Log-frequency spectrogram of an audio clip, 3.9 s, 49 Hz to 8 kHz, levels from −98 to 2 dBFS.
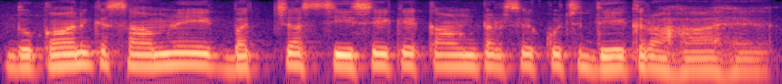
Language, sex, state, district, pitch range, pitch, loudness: Hindi, male, Uttar Pradesh, Lalitpur, 135-155 Hz, 145 Hz, -15 LUFS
